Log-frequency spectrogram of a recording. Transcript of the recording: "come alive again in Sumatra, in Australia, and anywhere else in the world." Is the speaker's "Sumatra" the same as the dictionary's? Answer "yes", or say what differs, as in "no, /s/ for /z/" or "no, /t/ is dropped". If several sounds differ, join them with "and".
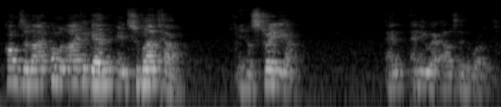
no, /ɹ/ is dropped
